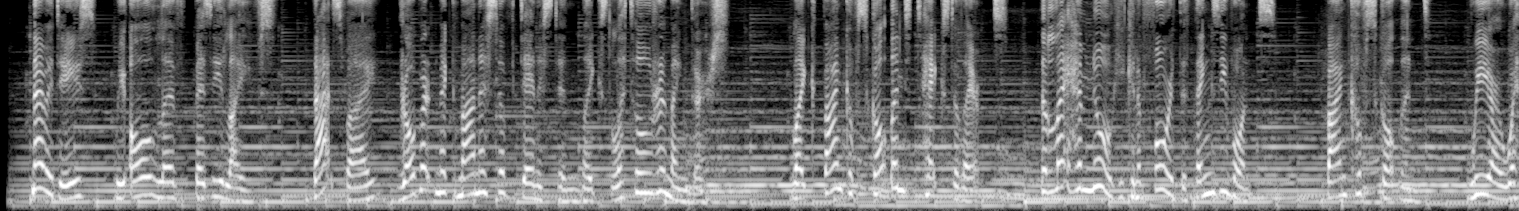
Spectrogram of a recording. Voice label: commercial

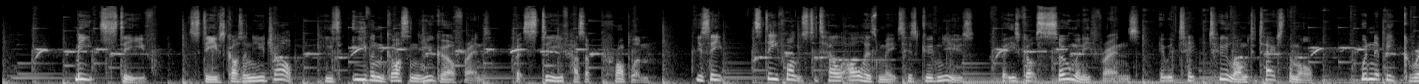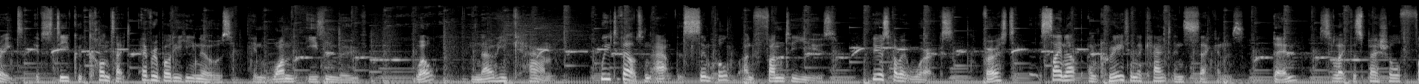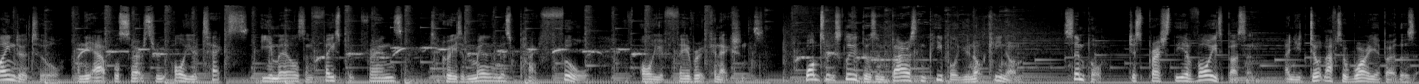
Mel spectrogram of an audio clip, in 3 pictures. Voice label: Explainer

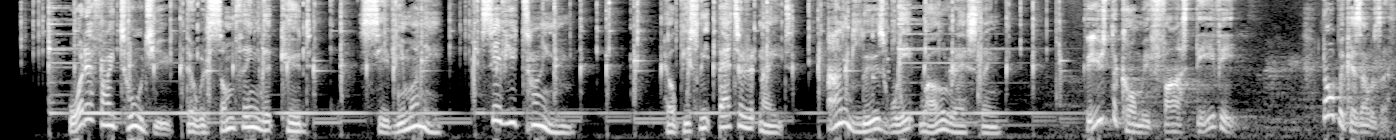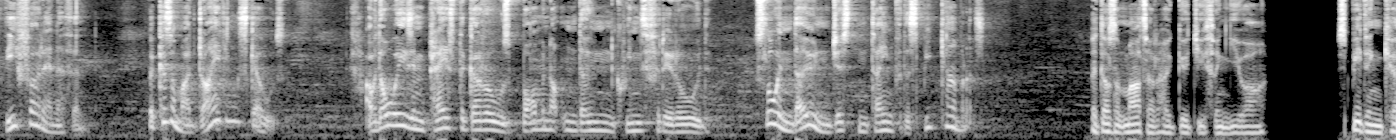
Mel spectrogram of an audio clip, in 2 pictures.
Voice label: Commercial, Scottish voice over

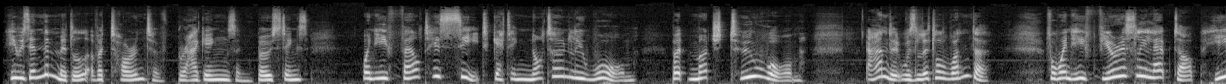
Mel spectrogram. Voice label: Scottish Voice Overs narration

